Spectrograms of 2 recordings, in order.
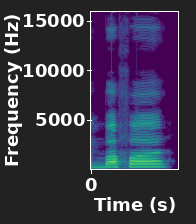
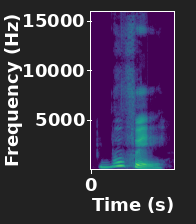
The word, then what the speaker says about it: buffet: Some say buffer, some say buffet, but the correct pronunciation is buffet.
